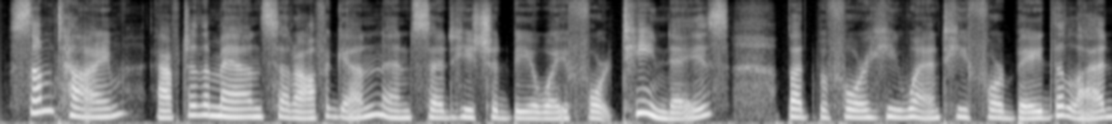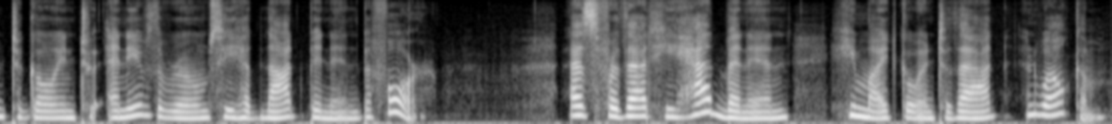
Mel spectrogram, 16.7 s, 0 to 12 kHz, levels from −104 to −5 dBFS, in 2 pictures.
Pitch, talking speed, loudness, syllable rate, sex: 205 Hz, 185 wpm, -19 LUFS, 4.5 syllables/s, female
